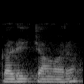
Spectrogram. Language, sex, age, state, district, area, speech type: Sindhi, male, 60+, Gujarat, Kutch, rural, spontaneous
